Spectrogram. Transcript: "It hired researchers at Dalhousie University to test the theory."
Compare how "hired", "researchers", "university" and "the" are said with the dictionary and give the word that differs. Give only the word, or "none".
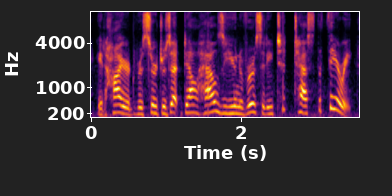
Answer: none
